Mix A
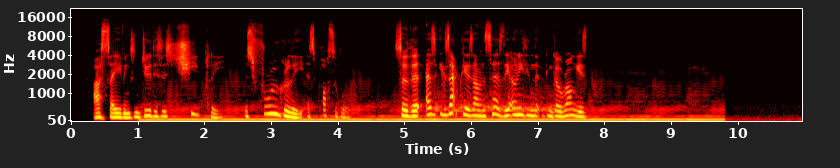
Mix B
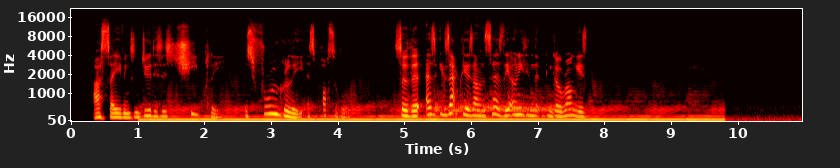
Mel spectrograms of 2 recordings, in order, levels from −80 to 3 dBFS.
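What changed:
speech: add low-shelf EQ 360 Hz −8.5 dB
master: add parametric band 1,600 Hz −7.5 dB 1.6 octaves

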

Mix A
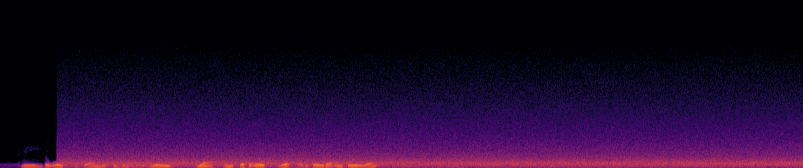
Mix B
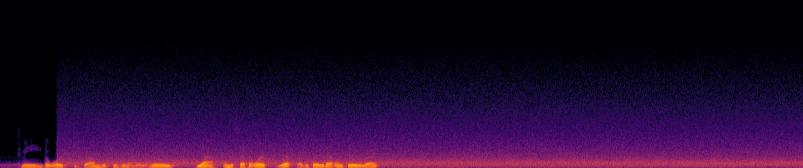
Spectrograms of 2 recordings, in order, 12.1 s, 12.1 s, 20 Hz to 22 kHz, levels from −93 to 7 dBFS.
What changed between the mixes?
speech +12.0 dB
master: add high-pass filter 56 Hz

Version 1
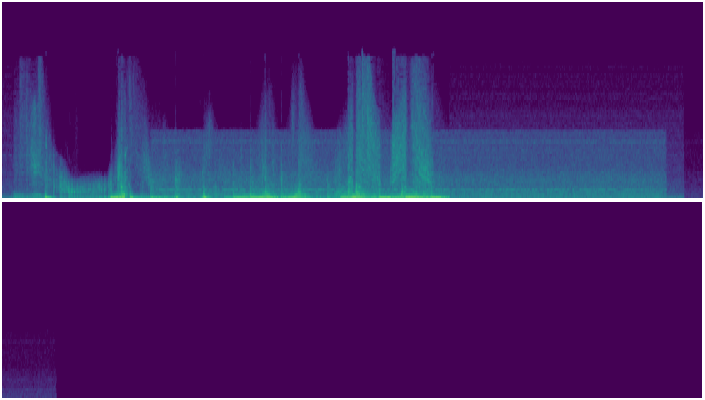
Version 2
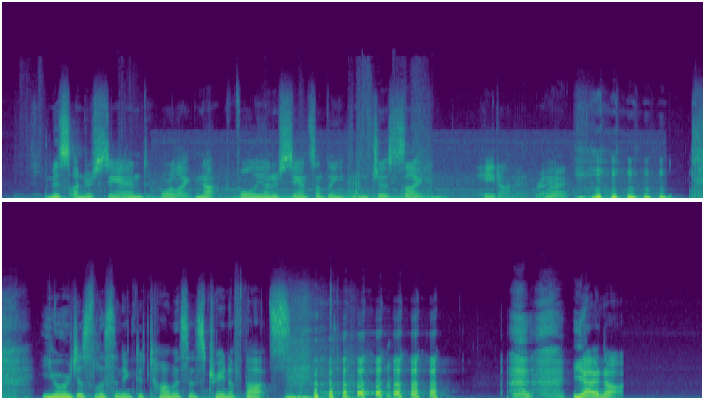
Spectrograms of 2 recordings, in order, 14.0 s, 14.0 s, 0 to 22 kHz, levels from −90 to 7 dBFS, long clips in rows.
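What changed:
speech: unmuted
first sound −7.0 dB

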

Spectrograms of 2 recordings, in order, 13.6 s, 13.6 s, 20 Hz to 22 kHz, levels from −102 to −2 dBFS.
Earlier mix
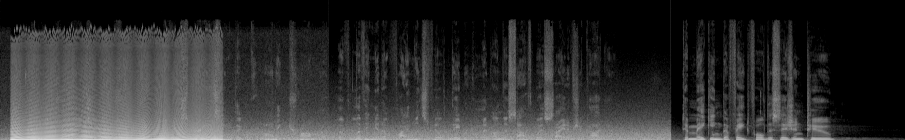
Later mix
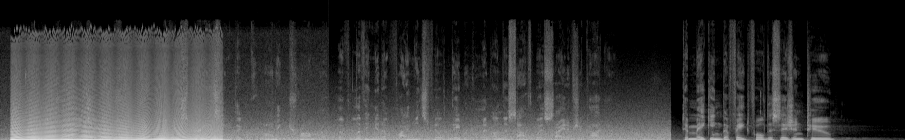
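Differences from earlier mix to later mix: second sound: remove high-pass filter 52 Hz
master: add parametric band 4,200 Hz +4.5 dB 2.6 octaves

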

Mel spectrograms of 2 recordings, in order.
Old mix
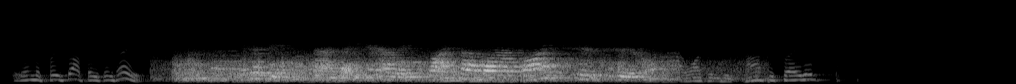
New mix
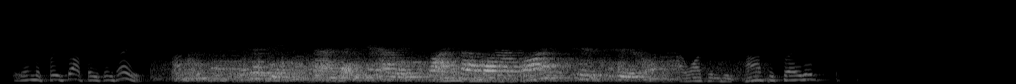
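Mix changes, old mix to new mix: speech: add low-shelf EQ 410 Hz −5.5 dB
background −8.0 dB

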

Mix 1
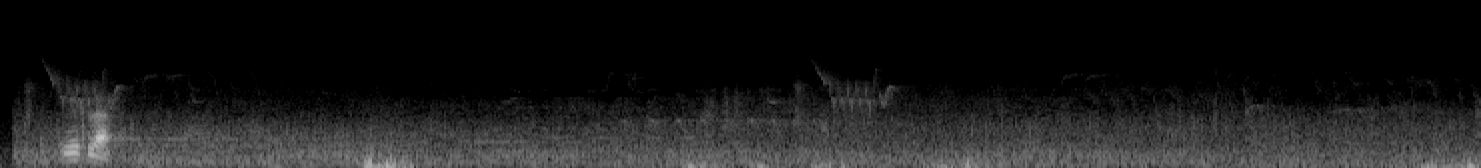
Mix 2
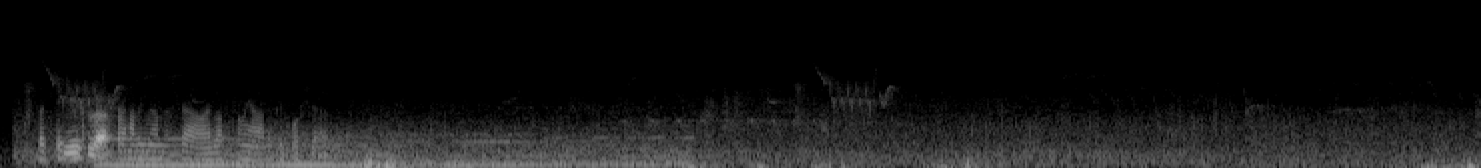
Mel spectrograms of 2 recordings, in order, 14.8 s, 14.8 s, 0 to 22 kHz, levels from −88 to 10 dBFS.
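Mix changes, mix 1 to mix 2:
speech +11.5 dB
first sound −7.5 dB
second sound: remove high-pass filter 410 Hz 24 dB per octave

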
